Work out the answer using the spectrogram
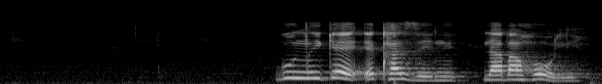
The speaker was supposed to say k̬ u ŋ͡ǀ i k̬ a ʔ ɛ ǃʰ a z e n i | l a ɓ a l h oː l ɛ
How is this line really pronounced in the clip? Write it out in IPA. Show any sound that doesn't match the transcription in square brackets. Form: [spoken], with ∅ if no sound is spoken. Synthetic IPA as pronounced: k̬ u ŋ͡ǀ i k̬ [ɛ] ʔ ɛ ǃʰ a z e n i | l a ɓ a [∅] h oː l [i]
